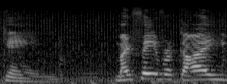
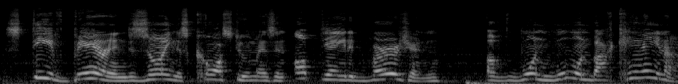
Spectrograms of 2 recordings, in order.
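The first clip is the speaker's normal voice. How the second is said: slow put-on Australian read; Aussie accent. Streamer reading Kano's costume description, mock Australian accent. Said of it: "I'm done with the accent".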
